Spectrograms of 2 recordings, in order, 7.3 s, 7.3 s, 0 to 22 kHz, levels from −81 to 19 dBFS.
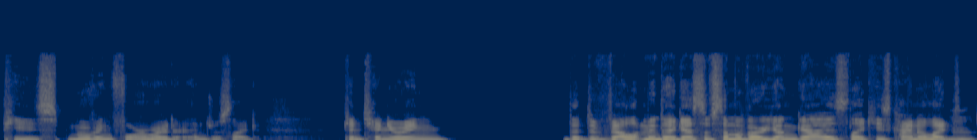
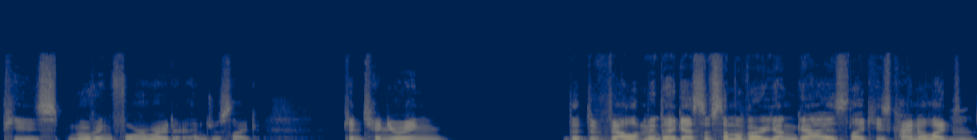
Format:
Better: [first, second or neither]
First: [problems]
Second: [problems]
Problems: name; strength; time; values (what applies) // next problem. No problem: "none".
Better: first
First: none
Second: thin; somewhat; fading below 300 Hz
